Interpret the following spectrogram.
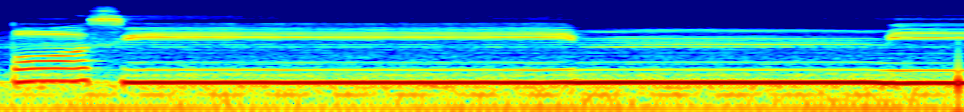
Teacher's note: that ghunna is coming from the mim and not from the noon at all. Okay, and this is the exception to the rule of idgham occurring only between two words.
